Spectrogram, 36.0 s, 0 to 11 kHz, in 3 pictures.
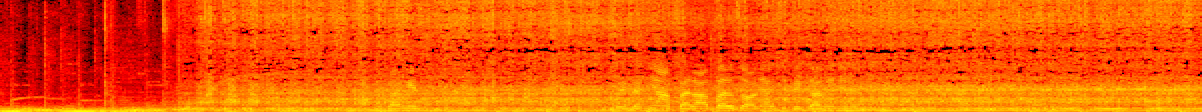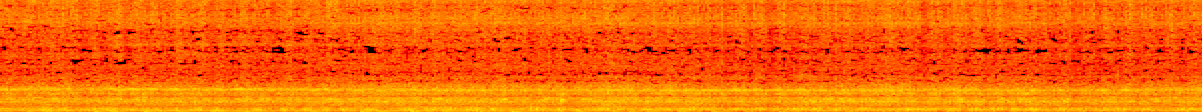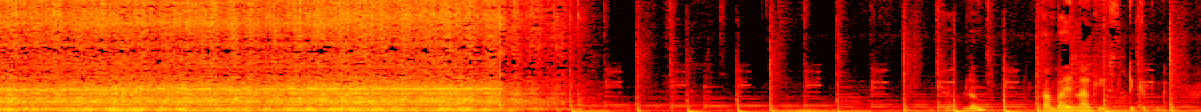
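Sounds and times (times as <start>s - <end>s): electric blender running: 1.0s - 30.0s
blender motor winding down: 1.6s - 30.0s.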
